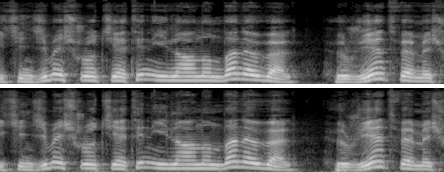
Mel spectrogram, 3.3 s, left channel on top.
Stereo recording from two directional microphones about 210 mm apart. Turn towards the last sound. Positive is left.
turn(degrees=-25)  # may be behind; listen again after turning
